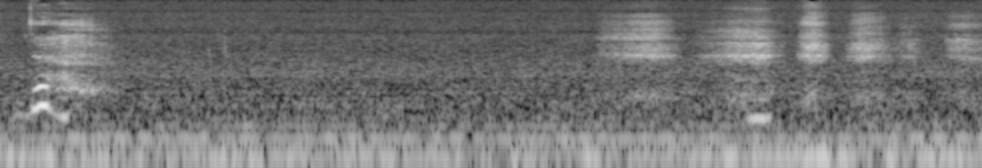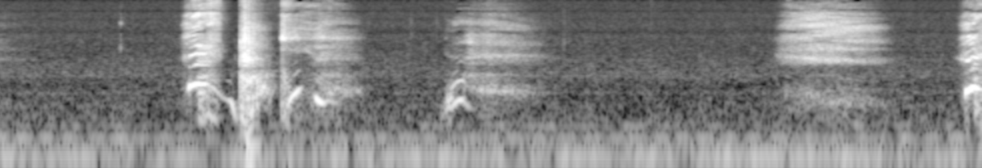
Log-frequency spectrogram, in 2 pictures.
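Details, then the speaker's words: Stifled allergy sneezes, deliberately induced after hours of nasal itching: several stifled sneezes, some with a short breath drawn in first, in a quiet room; sneezer says they are getting hard to stifle. "Ugh. Yeah. These are getting hard to stifle. Ugh."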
